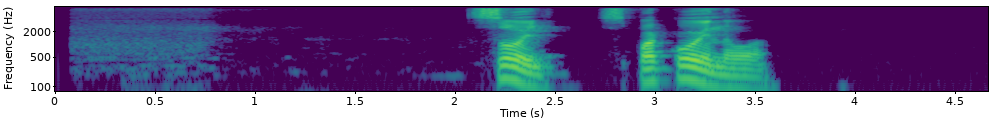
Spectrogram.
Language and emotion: Russian, neutral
